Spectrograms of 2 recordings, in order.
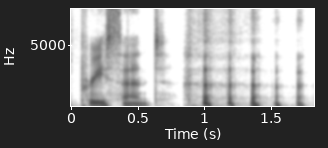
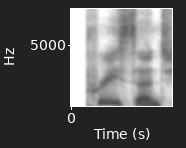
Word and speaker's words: present: Present you with this present? Try it. Stress the first syllable on the second word. I want to present you with this present. Verb first, noun second.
